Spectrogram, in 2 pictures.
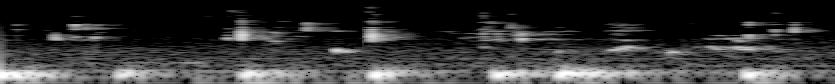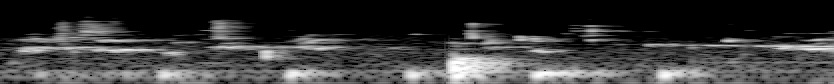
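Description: Wet chewing and lip-smacking of people eating with their hands, in quick, irregular smacks and clicks about two or three a second.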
